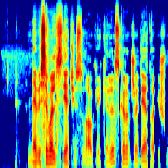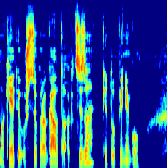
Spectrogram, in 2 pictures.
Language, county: Lithuanian, Klaipėda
